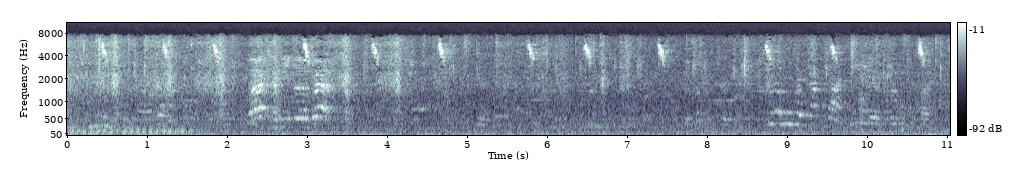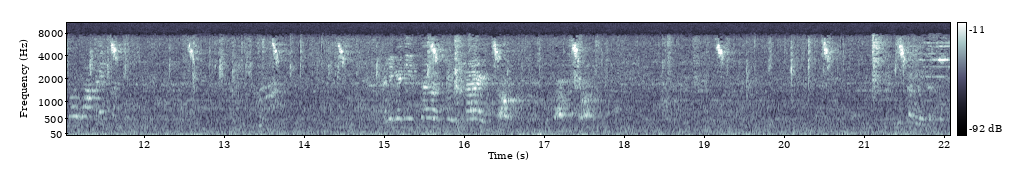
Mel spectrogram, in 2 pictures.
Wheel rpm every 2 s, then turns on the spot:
0, 0, 0, 0, 0, 0, 0, 0, 0, 0, 0.
none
